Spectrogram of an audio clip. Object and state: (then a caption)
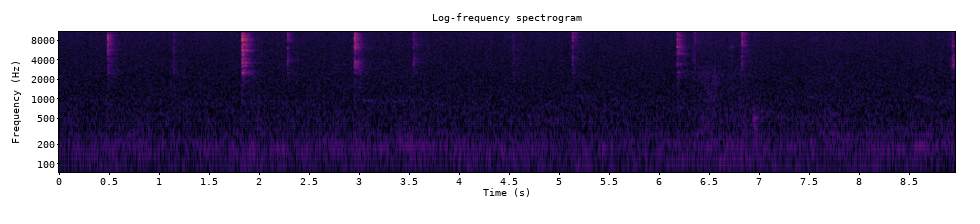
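Bar of soap being scored with a blade. A thin metal needle or blade scores a hand-held solid bar of pink-and-white striped soap in repeated scratch cuts, while a plastic slinky sits untouched nearby. Short, bright, crisp scratching clicks come at irregular intervals over a quiet, steady low background hiss.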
